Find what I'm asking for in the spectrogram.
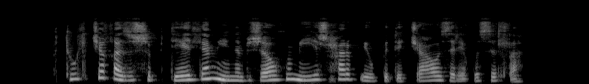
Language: Kabardian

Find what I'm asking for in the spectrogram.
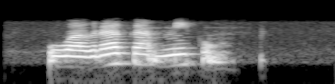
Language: Imbabura Highland Quichua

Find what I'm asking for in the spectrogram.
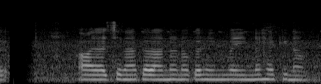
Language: Sinhala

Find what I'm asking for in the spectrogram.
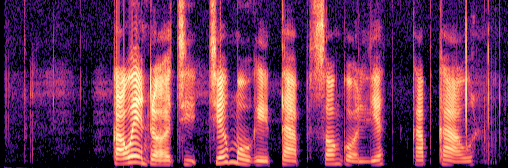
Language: Kalenjin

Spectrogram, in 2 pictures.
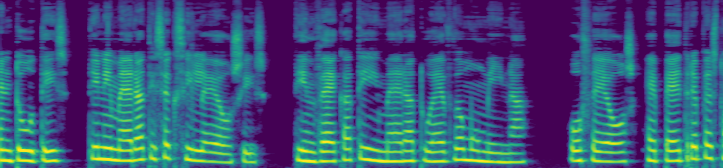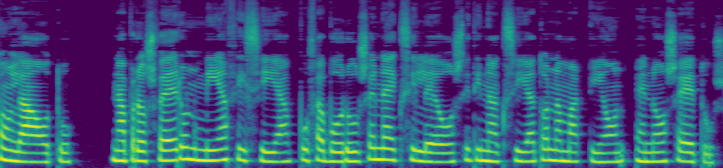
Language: Greek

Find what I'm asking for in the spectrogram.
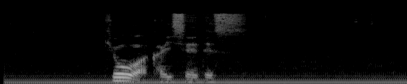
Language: Japanese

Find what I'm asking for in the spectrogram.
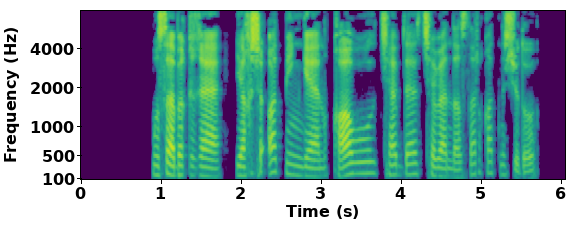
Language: Uyghur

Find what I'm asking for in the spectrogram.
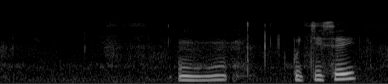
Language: Santali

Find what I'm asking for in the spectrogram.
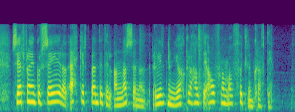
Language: Icelandic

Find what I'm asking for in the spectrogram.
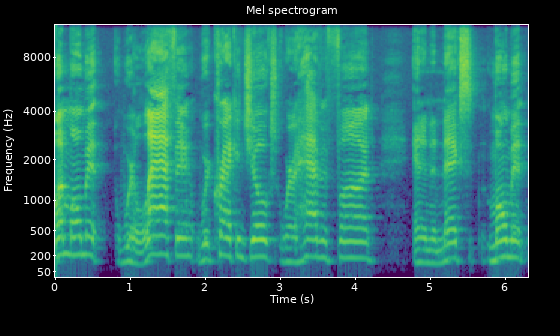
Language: English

